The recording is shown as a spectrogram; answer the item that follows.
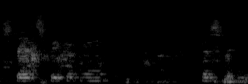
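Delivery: whispering to oneself. Voicing a character who whispers to themselves: whisper. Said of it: "I'm going to try and whisper to myself".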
